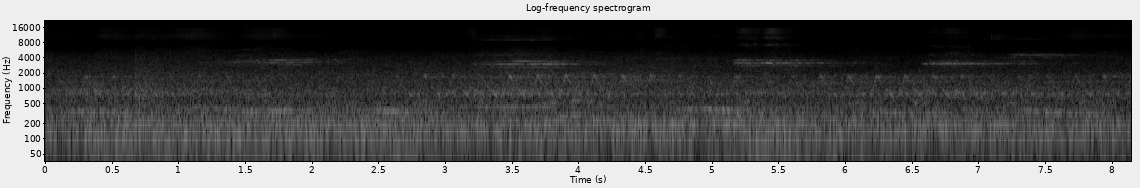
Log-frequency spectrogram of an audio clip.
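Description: Low steady background noise, with faint high-pitched tones coming and going.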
